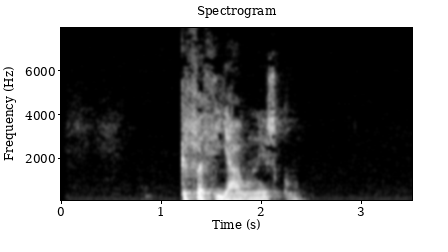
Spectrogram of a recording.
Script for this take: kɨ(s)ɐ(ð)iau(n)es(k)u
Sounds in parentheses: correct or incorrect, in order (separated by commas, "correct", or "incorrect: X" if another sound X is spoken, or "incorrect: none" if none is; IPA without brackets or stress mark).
incorrect: f, incorrect: θ, correct, correct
